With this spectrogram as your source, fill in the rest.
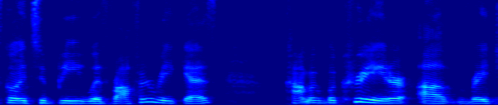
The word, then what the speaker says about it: Henriquez: So today I am here with Ralph Henriquez. The H is silent, folks, just in case.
